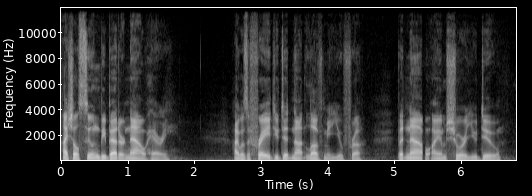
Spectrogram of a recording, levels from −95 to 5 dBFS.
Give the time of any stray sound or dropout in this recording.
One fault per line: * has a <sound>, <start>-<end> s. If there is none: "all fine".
* has a dropout, 5.4-5.5 s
